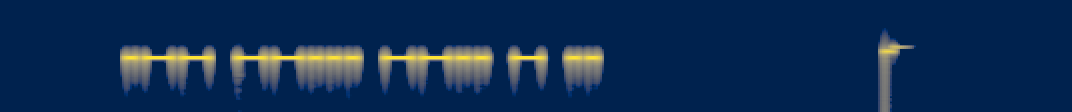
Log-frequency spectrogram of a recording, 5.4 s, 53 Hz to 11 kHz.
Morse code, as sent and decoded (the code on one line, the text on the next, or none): .-- --... --.. - ..
W7ZTI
